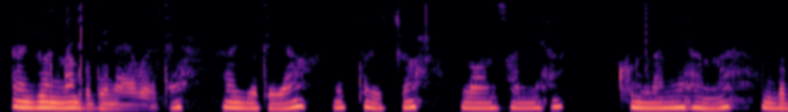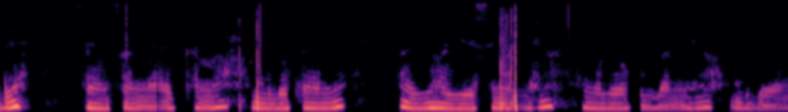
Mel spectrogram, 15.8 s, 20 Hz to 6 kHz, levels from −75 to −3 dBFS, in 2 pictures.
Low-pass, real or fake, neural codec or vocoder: 5.4 kHz; real; none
